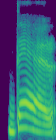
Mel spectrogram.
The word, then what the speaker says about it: there: But when you place it in there, it becomes there. It rhymes with air.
